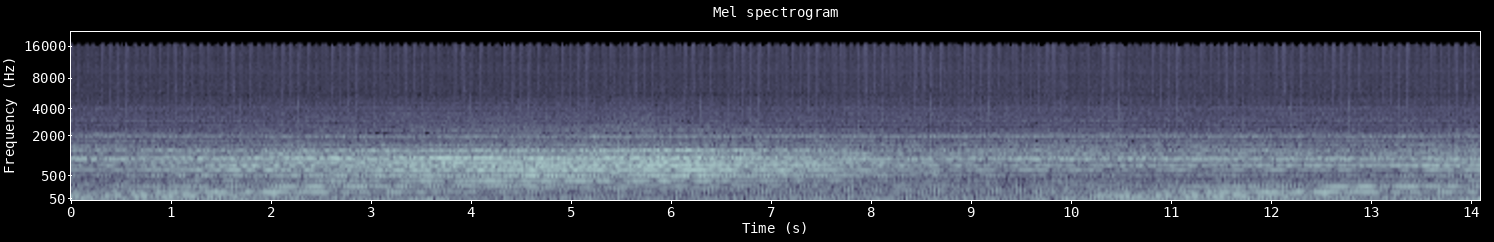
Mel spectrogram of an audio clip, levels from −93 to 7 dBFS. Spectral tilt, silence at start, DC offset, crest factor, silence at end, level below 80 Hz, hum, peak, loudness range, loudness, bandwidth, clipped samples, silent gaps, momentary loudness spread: -5 dB/octave; 0 s; under 0.1%; 16 dB; 0 s; -40 dBFS; none; -6 dBFS; 8 LU; -23 LUFS; 17 kHz; under 0.1%; none; 8 LU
